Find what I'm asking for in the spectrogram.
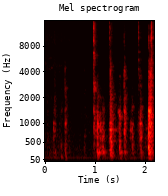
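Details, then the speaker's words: Wood lathe, blank held between centres, tailstock slackened less than half a turn: sharp rhythmic ticking, several quick clicks a second as the blank spins; the workpiece has worked loose between centres and needs more tailstock pressure. "can you hear that it's loose now okay and I haven't touched anything so now let's undo the tail stop all right and yes you will get that spin"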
